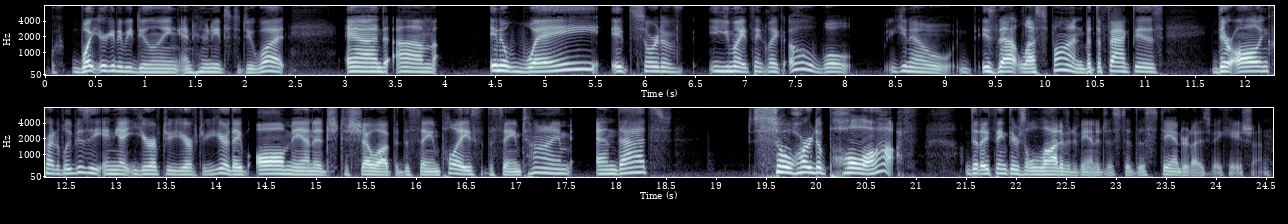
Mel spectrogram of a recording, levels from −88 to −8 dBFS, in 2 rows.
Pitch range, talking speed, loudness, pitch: 150-195 Hz, 195 wpm, -21 LUFS, 175 Hz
